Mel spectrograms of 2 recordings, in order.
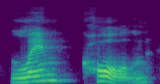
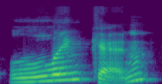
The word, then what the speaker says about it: Lincoln: How do you pronounce the name Lincoln? I hear so many people, so many of my students say Lincoln. And that's not correct. We are going to say Lincoln.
